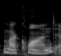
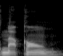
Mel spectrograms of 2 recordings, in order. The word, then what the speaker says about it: Marquand: His name is Ross Marquand. Am I saying that correctly? – Well, yes. And okay. the French pronunciation is Marquand, but Marquand. That sounds very snobby.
